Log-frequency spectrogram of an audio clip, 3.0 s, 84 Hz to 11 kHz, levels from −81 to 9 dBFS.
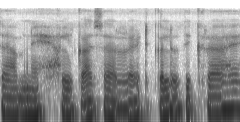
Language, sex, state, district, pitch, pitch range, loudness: Hindi, male, Himachal Pradesh, Shimla, 110 Hz, 105-130 Hz, -15 LUFS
